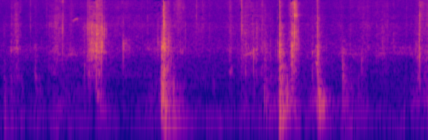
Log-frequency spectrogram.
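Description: A few short, sharp knocks or clicks, about four, spaced irregularly over low background noise.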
